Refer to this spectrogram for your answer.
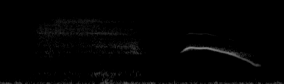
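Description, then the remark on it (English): A breathy rushing exhale is followed by a single clear whistled tone that slides downward, fairly loud, with no talking. “That's a good whistle.”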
